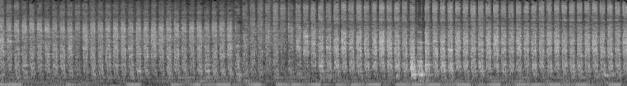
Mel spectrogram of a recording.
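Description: Harsh, continuous static from a spirit box radio used while ghost hunting, with a fast, choppy flutter as the tuner sweeps through stations, steady and fairly loud, over a low droning hum, with no voices.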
